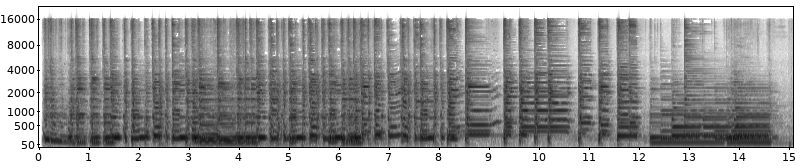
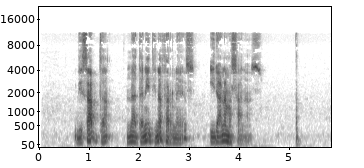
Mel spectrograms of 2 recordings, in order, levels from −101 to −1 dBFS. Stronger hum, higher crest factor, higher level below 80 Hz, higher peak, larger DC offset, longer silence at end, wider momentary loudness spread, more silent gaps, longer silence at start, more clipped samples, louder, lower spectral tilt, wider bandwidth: neither; second, 16 dB vs 26 dB; first, -48 dBFS vs -60 dBFS; first, 0 dBFS vs -8 dBFS; neither; second, 0.05 s vs 0.65 s; second, 5 LU vs 20 LU; neither; second, 0.05 s vs 0.7 s; neither; first, -15 LUFS vs -31 LUFS; first, -5 dB/octave vs -3.5 dB/octave; first, 17 kHz vs 12 kHz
